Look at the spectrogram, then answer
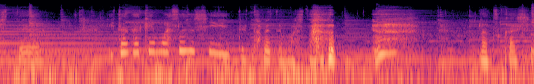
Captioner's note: high-pitched voice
